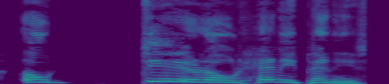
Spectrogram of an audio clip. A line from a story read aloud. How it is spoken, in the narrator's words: she cried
